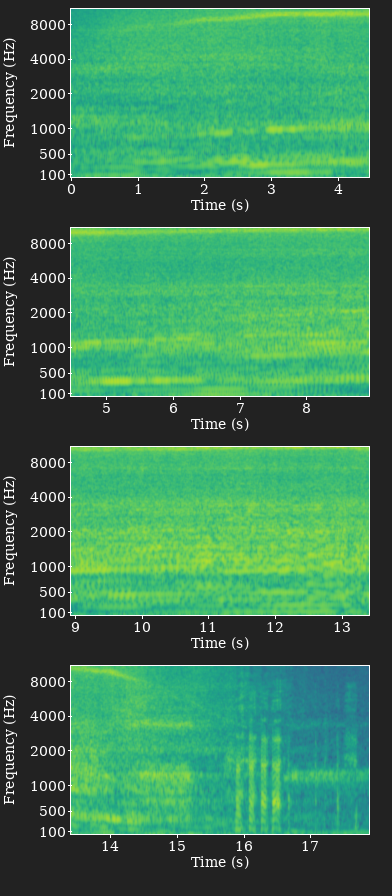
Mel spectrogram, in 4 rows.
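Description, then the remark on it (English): A loud, powerful engine on a dyno roars continuously, its pitch climbing steadily as it revs hard under load for about fourteen seconds during a pull making about 1,050 horsepower on 95 fuel, then drops off sharply as the throttle closes and it winds down. “That was a pull. I think it was over 1,000 horsepower.”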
